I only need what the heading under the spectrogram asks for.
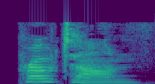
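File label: "proton", American English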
